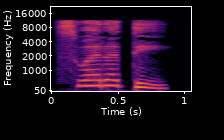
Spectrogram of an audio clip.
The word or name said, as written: ಸ್ವರಿತ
